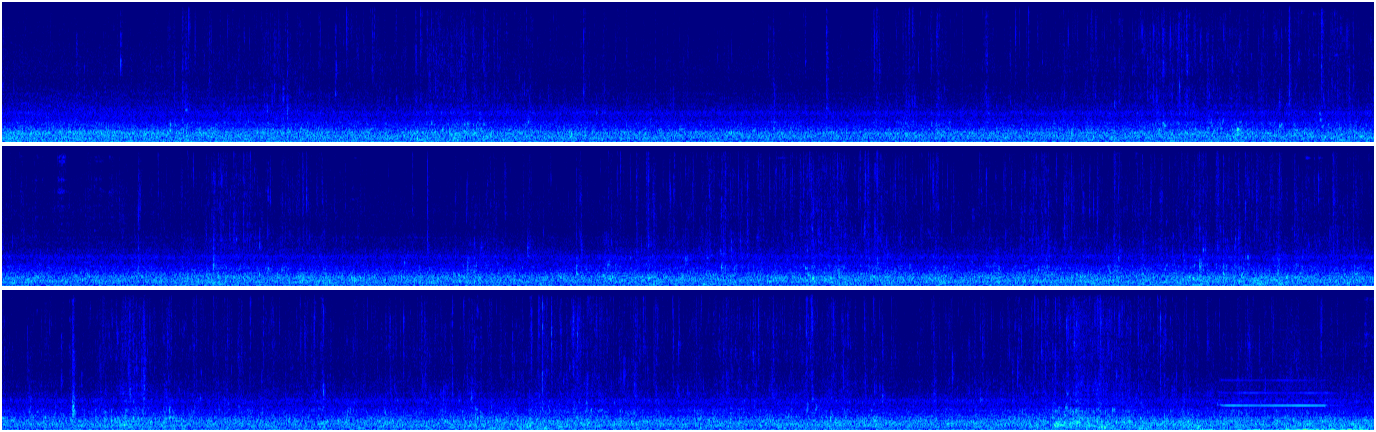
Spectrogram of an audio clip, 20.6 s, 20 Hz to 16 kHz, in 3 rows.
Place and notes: Irrigation waterway, Traffic Sound, Very hot weather
Zoom H2n MS+ XY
